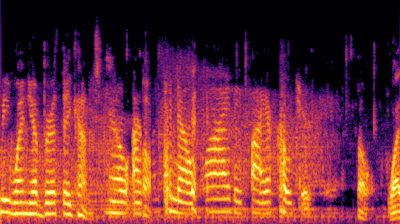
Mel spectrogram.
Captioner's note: laughs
